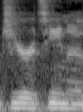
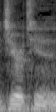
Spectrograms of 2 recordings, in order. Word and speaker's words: Giratina: I've never heard anyone say Giratina. It's Giratina. The gear because it's a gear.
